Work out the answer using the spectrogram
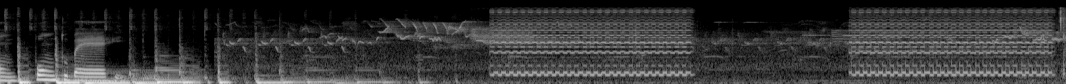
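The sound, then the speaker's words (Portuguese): A telephone rings in two long, loud, steady electronic bursts separated by a short pause, after an opening of busy chirping, tonal sounds. “traga-me o Gardenfone, por favor. Alô?”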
